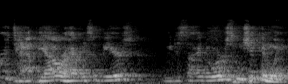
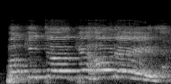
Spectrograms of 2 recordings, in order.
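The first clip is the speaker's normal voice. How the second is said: high, drawn-out bartender's holler; hollered greeting; 9 semitones higher, 4 dB louder, much slower than usual. Retold or imitated. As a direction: call it out like a rowdy bartender.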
